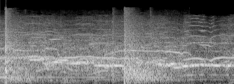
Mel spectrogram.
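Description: Roman candle fireworks going off with two sharp bangs, one right at the start and one a little over a second later, over shouting voices.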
